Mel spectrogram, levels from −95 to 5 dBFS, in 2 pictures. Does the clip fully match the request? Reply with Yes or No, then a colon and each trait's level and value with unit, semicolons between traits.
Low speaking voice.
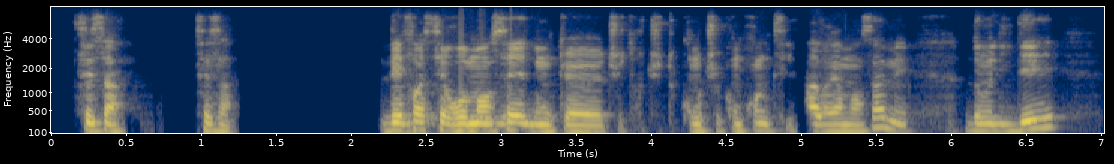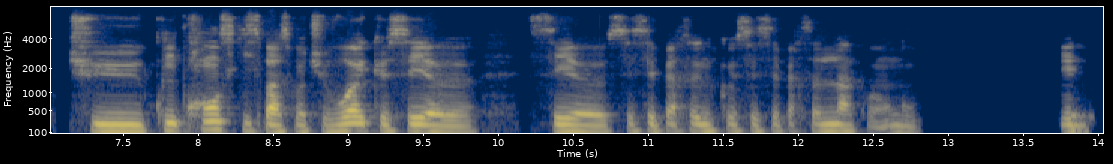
Yes: low, 115 Hz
